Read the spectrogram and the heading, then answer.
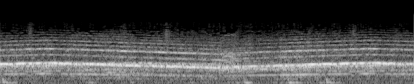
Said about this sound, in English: People in Sderot have become used to air raid sirens and warnings. Sderot lies within a few kilometers of Gaza in plain view and has come under sporadic rocket fire for the past 8 years. It's again become a target,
